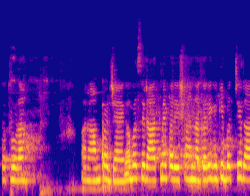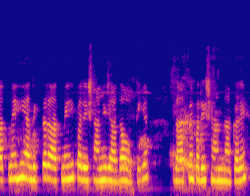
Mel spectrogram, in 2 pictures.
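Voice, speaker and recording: Woman, higher voice, casual home vlog, weary, dull lo-fi sound. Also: flat delivery, normal speed. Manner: weary, soothing a sick child. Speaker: mother vlogging at home. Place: home kitchen.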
